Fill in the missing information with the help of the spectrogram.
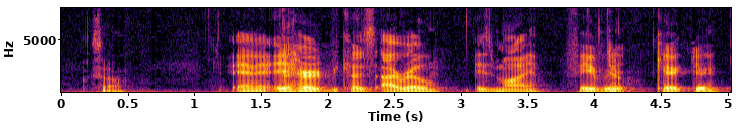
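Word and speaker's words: Iroh: 's name wrong but I'm pretty sure it was iro I think they said EO yeah they said Uncle iro is it iro or oo it's iro it's iro like the actual and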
